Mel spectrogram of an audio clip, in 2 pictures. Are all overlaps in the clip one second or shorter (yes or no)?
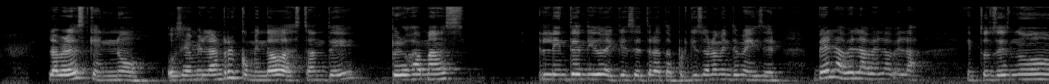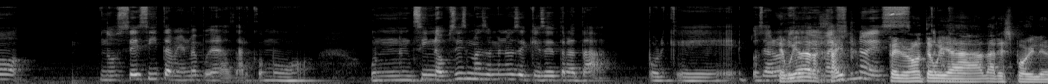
no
